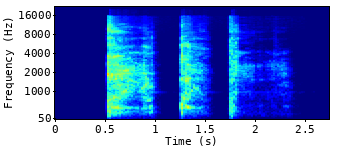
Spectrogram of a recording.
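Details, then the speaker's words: Three harsh coughs in a row from an adult man during a live stream, the last trailing off with a rougher, wetter tail; he reports a regular cold, testing negative for COVID. "there come the coughs see you guys hear it there it's brutal but oh I'm gonna have to cut this thing off short here guys I knew it was gonna catch up with me"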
